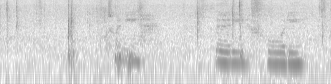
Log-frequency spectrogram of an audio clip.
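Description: Paper banknotes rustle and crinkle in hands.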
